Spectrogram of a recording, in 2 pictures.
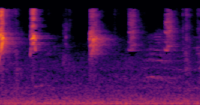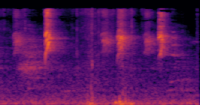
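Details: Ultramarine grosbeak female call meant to stir up males: short, bright, high-pitched chip notes at uneven intervals, roughly eight in five seconds, against faint background hiss.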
